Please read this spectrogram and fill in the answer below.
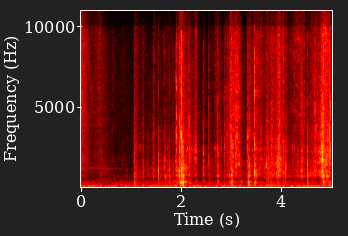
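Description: Cardboard trading-card blaster box being opened by hand: crackling, tearing and rustling with sharp snaps, starting about a second in, with the loudest snaps about two seconds in and near the end.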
